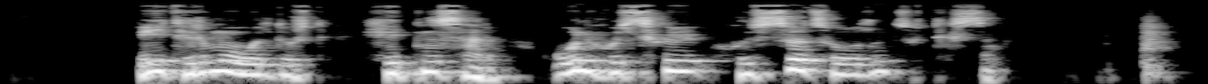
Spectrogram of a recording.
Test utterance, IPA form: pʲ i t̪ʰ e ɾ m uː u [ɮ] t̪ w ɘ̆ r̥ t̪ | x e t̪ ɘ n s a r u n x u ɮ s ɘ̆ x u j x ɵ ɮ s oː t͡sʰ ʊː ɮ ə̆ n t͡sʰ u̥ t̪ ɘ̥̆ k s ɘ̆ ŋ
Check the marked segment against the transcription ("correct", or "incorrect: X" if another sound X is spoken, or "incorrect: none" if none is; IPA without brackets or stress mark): correct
